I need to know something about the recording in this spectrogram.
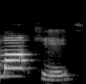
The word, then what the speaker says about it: market: In the word market, I also need to say the first part louder, longer, and clearer.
